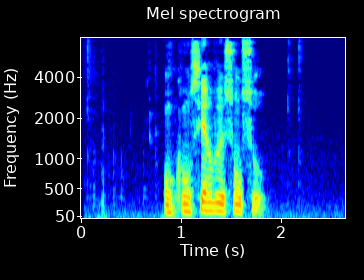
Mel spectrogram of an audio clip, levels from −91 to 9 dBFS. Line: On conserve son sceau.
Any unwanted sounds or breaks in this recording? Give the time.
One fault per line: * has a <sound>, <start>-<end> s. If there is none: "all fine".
all fine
